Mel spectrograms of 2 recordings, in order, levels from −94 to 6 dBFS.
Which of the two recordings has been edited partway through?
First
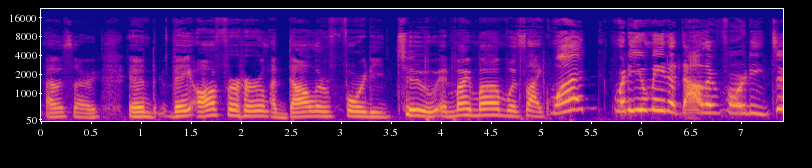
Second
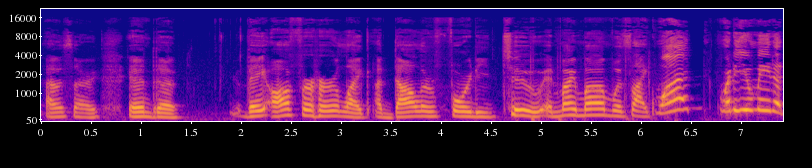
first; 2 cuts; at 1.1 s, 2.2 s

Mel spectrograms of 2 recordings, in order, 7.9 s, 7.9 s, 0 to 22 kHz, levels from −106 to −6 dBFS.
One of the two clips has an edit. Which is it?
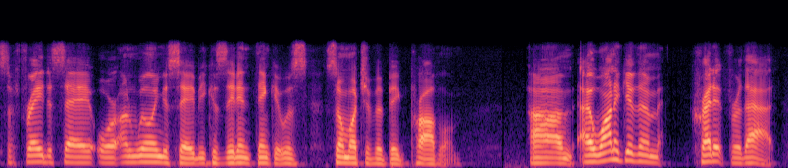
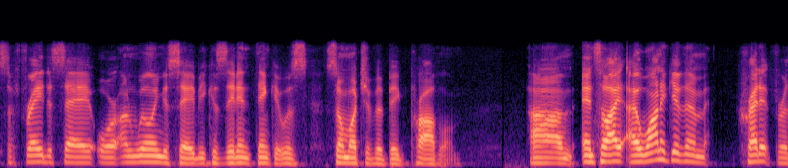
first; 1 cut; at 5.8 s

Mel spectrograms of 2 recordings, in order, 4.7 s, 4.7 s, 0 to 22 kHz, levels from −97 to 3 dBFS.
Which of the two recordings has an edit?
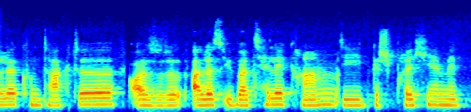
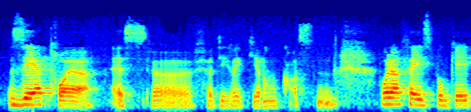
second; 2 cuts; at 1.4 s, 3.3 s

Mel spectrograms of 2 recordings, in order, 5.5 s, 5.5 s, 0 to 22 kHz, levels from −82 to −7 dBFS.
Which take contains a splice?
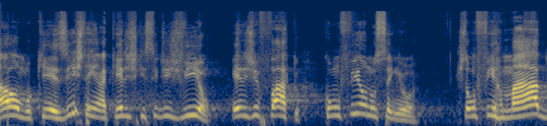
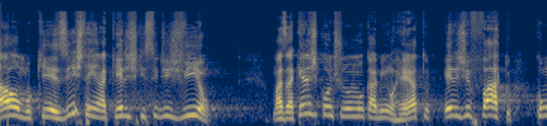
first; 1 cut; at 2.3 s

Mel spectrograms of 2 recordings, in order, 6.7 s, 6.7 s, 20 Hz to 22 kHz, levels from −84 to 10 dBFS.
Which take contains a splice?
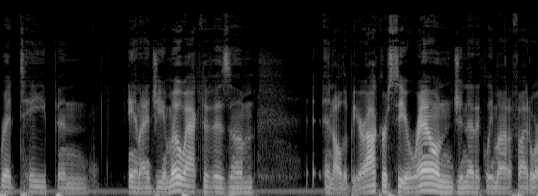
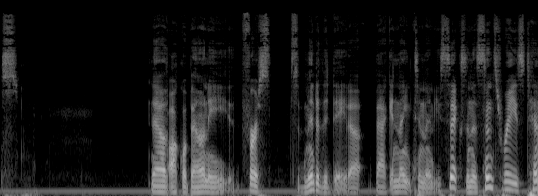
second; 2 cuts; at 2.1 s, 4.6 s

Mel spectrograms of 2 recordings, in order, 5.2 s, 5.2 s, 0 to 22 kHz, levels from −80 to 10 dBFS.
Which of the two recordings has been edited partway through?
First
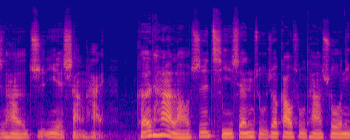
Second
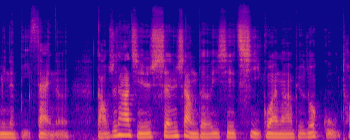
second; 1 cut; at 1.4 s

